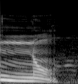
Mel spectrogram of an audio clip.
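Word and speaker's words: know: [गला साफ़ करने की आवाज़] के एन ओ डब्ल्यू को पढ़ते हैं नो। तो देखो के के साथ के के बाद अगर एन रहे तो यहां के जो होता है आपका साइलेंट होता है।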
